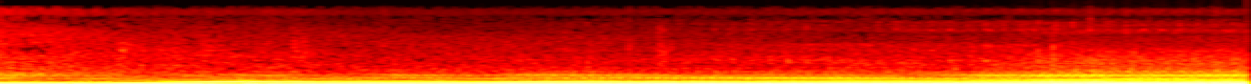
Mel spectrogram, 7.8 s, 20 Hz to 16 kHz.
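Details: Honda EK Civic with a freshly built Vitara D16 turbo engine on its first start-up, radiator cap off; steady fast drone holding around 2000 rpm without throttle. Owner thinks it is an ECU setting and suspects the throttle body.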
